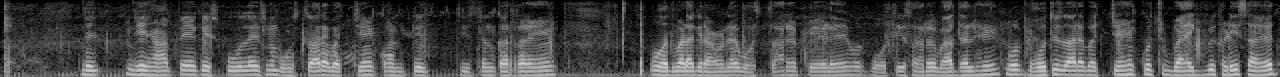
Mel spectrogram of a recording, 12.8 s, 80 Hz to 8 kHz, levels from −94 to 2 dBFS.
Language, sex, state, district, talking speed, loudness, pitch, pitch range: Hindi, male, Jharkhand, Sahebganj, 180 wpm, -26 LUFS, 155 Hz, 150-165 Hz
